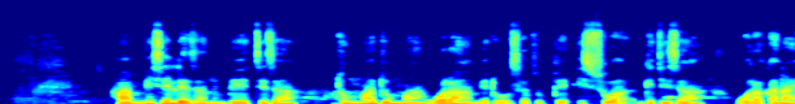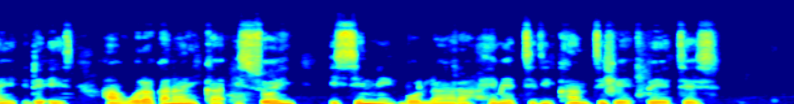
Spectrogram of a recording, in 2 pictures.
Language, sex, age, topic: Gamo, male, 18-24, agriculture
